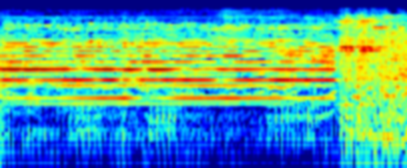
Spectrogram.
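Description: A vehicle horn held in one long, steady blast of about three seconds, cut off abruptly, over the voices of a street crowd.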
